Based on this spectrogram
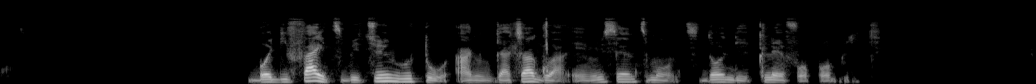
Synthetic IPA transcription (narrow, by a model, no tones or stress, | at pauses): bɔdifaɪtbitwĩnɹutoã̰nɡat͡ʃaɡwa̰ḭ̃nɹisɛ̃ntmɔ̃ntsdɔ̃ndeklɛfɔpɔblik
